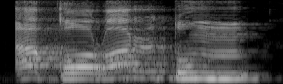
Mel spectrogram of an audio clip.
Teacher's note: یہاں پہلی را بھی اور جو دوسری را ساکن ہے دونوں ہی پورا ادا کی جائیں گی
